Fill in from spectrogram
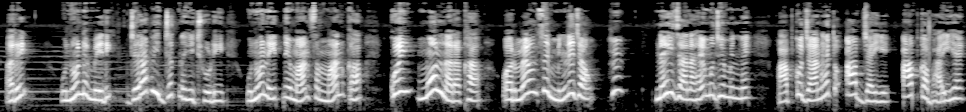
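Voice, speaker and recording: A resentful elder sister-in-law from an animated family drama, played by a woman. She has a very high voice and a scornful, indignant way of speaking. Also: exaggerated voice. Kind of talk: animated cartoon voice acting.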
